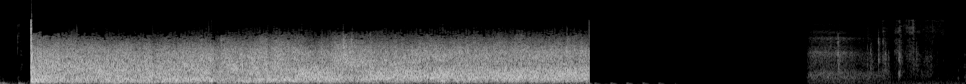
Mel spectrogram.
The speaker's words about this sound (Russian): российская администрация вчера взорвала котельную в Мариуполе, как написал заммэра города Петр Андрущенко. Взрыв был очень мощным.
